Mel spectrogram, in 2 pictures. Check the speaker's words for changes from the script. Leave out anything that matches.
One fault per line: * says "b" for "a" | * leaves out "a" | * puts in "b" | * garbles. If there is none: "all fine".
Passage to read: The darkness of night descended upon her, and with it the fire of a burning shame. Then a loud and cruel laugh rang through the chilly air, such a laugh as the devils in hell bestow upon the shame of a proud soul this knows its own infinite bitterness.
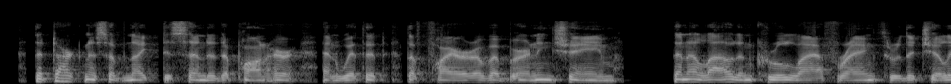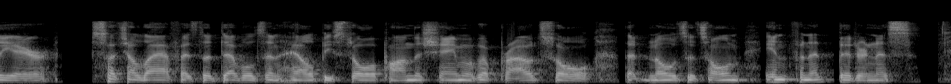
* says "that" for "this"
